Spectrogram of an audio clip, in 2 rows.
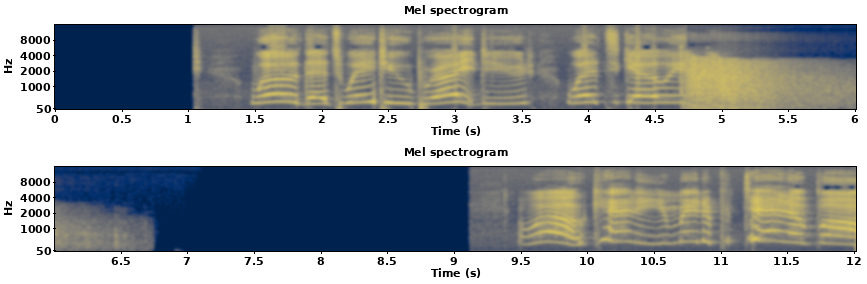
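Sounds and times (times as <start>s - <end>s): cartoon explosion blast: 4.7s - 6.7s.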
